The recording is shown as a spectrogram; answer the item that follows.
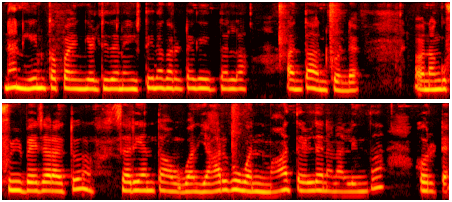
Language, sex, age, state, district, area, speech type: Kannada, female, 18-30, Karnataka, Davanagere, rural, spontaneous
